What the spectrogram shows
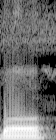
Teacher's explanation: الف مدہ کو ایک الف کے برابر کھینچ کر پڑھیں گے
